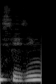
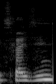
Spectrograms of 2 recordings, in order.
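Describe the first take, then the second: First: "slizing" as SLEE-zing; alternative pronunciation. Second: "Slizing" as SLY-zing, questioning rise; alternative pronunciation. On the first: Vlogger giving up on the right pronunciation, "slizing" as SLEE-zing. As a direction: try "slizing" with a long ee sound. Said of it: "je ne sais pas". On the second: Vlogger weighing an English shade name, "Slizing" as SLY-zing. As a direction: try "Slizing" with an eye sound, tune going up. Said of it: "slizing, je ne sais pas". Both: Shown as a demonstration.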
